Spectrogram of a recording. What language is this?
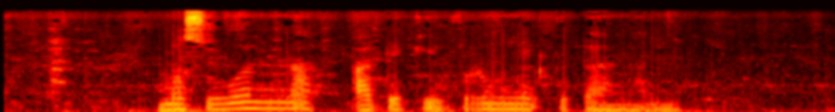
Gidar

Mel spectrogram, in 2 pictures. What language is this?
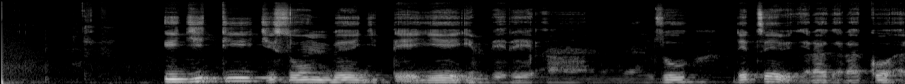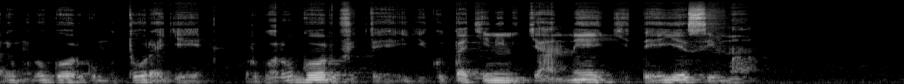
Kinyarwanda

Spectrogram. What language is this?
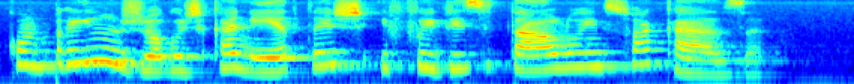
Portuguese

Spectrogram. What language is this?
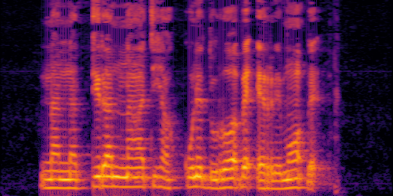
Borgu Fulfulde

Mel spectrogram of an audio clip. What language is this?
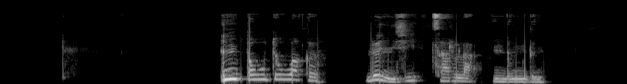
Ngombale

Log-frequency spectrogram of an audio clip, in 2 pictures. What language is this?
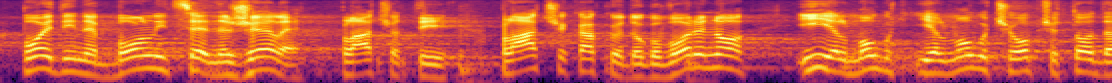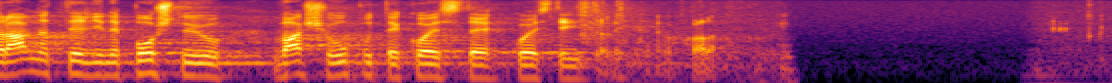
Croatian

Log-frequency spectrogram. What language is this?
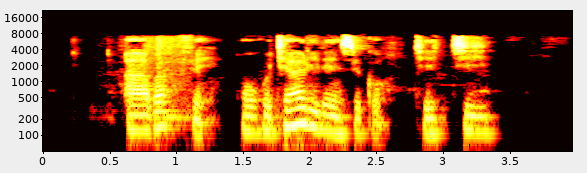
Ganda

